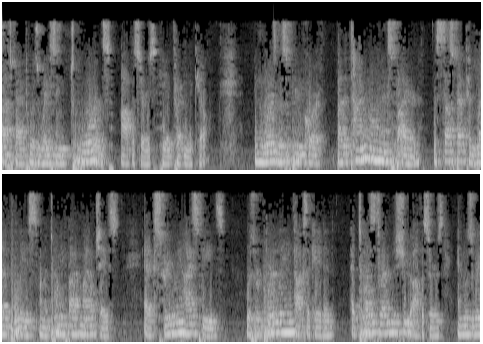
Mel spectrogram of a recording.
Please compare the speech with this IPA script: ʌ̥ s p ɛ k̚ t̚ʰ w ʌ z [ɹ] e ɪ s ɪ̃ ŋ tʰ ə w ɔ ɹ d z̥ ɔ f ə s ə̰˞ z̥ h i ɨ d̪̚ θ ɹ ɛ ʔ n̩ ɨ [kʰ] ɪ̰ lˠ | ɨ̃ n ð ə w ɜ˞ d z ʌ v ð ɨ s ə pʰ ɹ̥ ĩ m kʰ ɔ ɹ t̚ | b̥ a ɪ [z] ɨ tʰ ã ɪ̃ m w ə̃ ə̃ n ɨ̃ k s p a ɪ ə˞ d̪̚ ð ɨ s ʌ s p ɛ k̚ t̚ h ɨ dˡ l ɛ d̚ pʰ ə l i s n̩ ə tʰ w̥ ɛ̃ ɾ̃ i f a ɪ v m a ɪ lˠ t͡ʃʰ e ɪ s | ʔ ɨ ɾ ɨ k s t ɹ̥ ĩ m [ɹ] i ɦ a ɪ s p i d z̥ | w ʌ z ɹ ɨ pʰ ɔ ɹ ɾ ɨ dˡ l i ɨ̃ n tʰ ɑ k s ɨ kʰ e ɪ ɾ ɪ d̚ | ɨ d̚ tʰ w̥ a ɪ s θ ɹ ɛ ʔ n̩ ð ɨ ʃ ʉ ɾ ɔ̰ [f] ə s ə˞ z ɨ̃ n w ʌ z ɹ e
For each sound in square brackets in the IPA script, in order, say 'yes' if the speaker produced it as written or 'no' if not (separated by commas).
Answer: yes, yes, no, no, yes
